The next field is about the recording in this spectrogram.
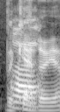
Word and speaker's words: Vikander: I think that in terms of the most substance, I think Alicia Vikander's role in Danish Girl, I hope I said her name right. – Yeah, Vikander, yep.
